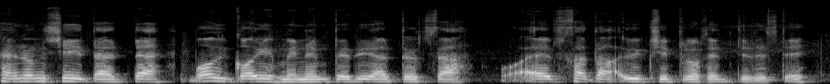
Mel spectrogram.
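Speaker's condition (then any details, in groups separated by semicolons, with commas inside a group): Cerebral palsy; somewhat unclear, self-described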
